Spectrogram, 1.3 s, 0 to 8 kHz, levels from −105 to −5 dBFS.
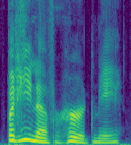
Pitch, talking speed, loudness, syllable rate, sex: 215 Hz, 230 wpm, -18 LUFS, 5.5 syllables/s, female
